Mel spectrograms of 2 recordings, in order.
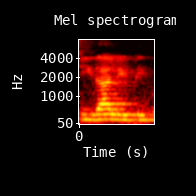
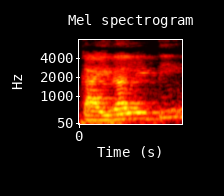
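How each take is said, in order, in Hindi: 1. शब्द ch ध्वनि से शुरू होता है। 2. शब्द kai ध्वनि से शुरू होता है। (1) "चिरालिटी प्रोनाउंस नहीं होता" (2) "एक होता है कायरालिटी"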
